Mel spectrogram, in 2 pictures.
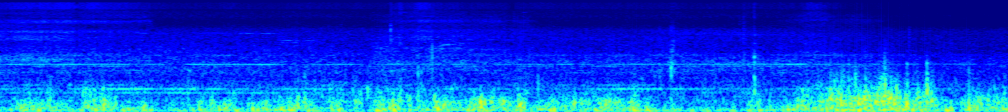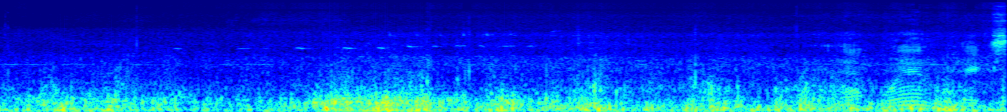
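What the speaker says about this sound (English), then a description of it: "That wind picks up, it's brisk." Brisk wind blowing outdoors on a cool day, rushing and buffeting the microphone in rising and falling gusts, loud and close.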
